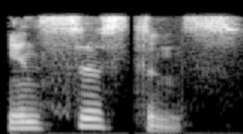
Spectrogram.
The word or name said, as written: insistence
